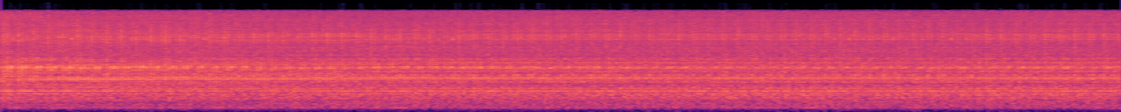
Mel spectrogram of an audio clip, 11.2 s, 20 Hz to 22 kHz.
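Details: Audi A4 1.8T petrol engine, warm idle: light steady ticking a little over two per second, appearing once the engine gets warm.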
